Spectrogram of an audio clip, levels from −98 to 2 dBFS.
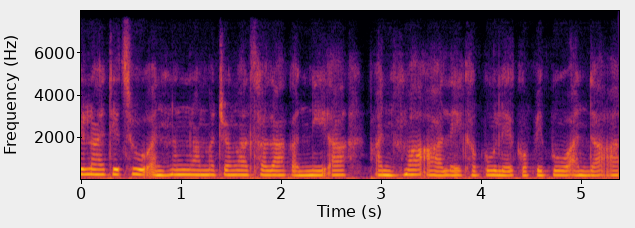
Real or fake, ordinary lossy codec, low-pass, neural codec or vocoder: fake; none; none; codec, 16 kHz, 4.8 kbps, FACodec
